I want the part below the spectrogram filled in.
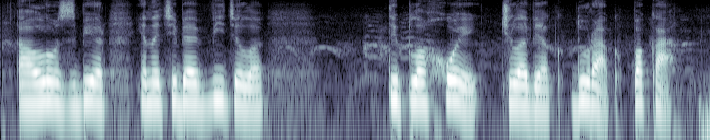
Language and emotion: Russian, angry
